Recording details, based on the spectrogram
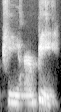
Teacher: produced with both lips coming together to occlude the airway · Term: bilabials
